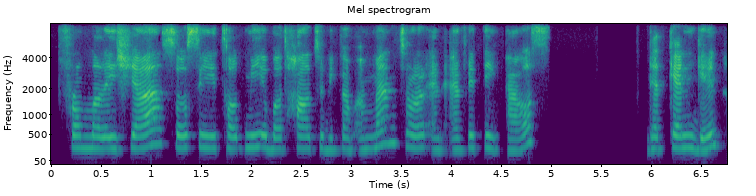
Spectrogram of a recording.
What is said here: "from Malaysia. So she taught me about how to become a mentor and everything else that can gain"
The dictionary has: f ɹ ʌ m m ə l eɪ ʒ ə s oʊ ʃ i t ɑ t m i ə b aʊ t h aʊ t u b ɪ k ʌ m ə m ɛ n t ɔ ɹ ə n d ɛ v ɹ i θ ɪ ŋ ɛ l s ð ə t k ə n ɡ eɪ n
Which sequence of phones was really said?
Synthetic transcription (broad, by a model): f ɹ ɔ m m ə l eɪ ʃ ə s oʊ s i t ɑ t m i ə b aʊ t h aʊ t u b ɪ k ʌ m ə m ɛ n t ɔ l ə n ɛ v ɹ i t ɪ ŋ ɛ l s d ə t k ə n ɡ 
